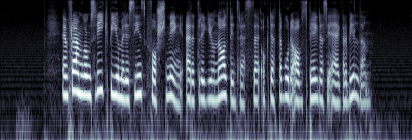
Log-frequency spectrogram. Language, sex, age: Swedish, female, 31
